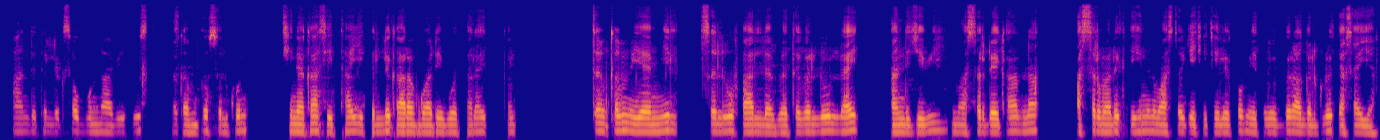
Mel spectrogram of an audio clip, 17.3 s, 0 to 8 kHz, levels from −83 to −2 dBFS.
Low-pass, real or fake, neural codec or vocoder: 7.2 kHz; real; none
